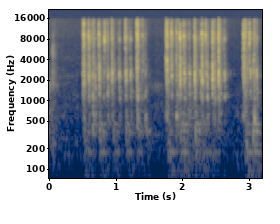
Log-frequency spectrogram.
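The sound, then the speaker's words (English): Quiet, rapid clicking of typing on a computer keyboard, in three runs of quick keystrokes separated by short pauses. “I'm gonna type.”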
